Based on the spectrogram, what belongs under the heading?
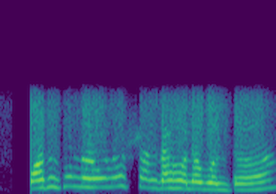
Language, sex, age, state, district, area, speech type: Bengali, female, 18-30, West Bengal, Murshidabad, rural, conversation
